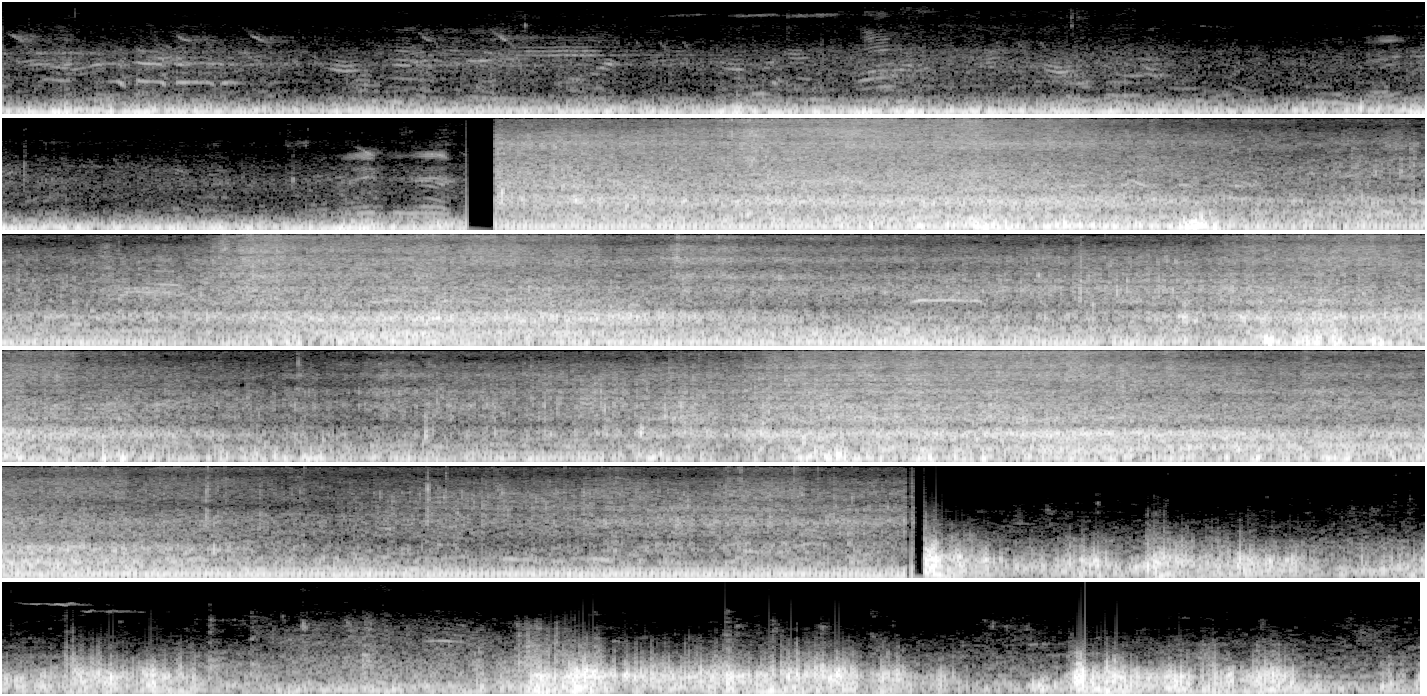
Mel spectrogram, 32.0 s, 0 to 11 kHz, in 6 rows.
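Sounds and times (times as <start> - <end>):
steady low hum: 1.2 - 24.8
waves washing on shore: 7.2 - 24.8.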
